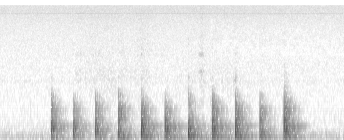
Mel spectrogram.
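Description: A rapid series of about ten heavy thuds pounds against a door in a steady, insistent rhythm, loud, with no voices.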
